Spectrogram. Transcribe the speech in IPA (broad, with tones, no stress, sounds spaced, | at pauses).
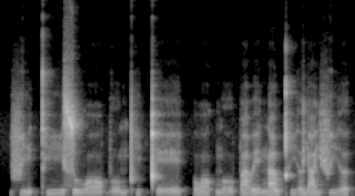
f iː˧˩ t̚ t̪ʰ iː˩˧ s u˧ ʋ ɔː˩ b oː˩˧ ŋ pʰ i˧˩ k̚ pʰ eː˩˧ | ʋ ɔː˧ k̚ ŋ oː˩ p a˧ ʋ e˧˥ ŋ a˥˨ w kʰ i˩˧ ə̯ j a˧ j f i˧ ə̯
